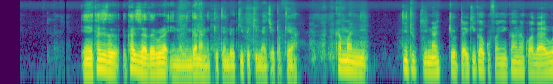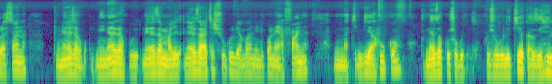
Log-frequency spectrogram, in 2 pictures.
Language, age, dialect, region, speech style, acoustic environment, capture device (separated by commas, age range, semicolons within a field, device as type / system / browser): Swahili, 25-34, Kenya - Nairobi Sheng-influenced, Kenya, relaxed, silence, mobile / Linux / Chrome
